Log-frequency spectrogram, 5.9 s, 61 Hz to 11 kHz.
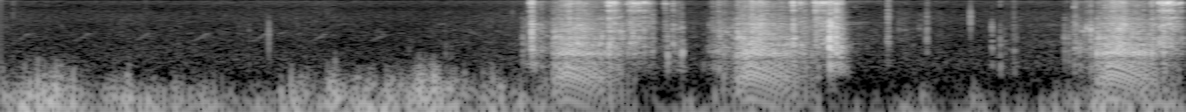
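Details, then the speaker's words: Husqvarna 128CD two-stroke trimmer after installing a new coil, carburetor settings reset to initial positions: stumbles and sputters at low speed, then bursts ragged and uneven when revved, with popping; rough running and backfiring, possibly worse than before. "Not a good sign. I think it's worse now."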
